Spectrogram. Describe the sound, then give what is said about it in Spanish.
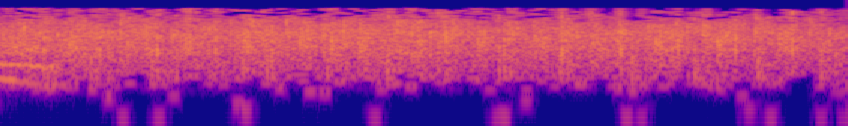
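A live show audience greets performer Patricio Barto, applauding steadily with dense, continuous clapping and scattered cheers, loud and sustained throughout with no one speaking over it. “Vamos a saludar inmediatamente a los gritos a Patricio Barto.”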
